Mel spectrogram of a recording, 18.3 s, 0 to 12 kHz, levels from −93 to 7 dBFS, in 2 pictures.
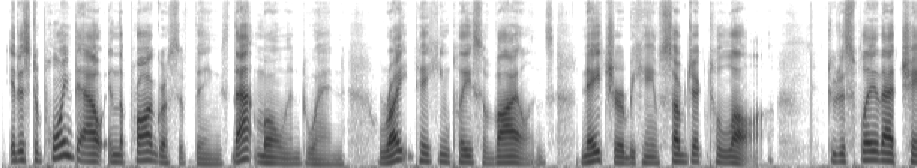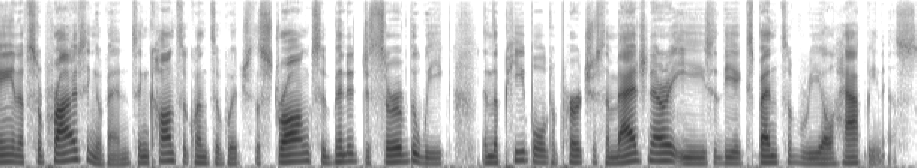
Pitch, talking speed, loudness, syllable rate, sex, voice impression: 130 Hz, 175 wpm, -21 LUFS, 5.2 syllables/s, male, masculine, adult-like, tensed, slightly bright, clear, slightly nasal, intellectual, friendly, slightly wild, lively, kind, slightly light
